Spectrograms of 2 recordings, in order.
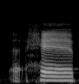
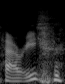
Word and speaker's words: Harry: identify with in that and he would say hair Potter and I'd say first it's pronounced Harry and secondly you've walked right into my clever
